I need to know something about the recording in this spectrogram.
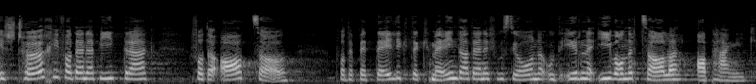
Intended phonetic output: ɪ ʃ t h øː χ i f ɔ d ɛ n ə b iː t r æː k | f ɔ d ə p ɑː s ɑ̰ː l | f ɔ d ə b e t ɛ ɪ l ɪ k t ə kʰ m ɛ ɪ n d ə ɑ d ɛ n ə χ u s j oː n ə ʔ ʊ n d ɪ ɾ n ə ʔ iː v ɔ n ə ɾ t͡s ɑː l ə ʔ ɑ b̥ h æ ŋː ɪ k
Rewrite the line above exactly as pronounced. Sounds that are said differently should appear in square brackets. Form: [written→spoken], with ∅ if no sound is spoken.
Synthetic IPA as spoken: ɪ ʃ t h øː χ i f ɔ d ɛ n ə b iː t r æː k | f ɔ d ə [p→ʔ] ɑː [s→t͡s] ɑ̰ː l | f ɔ d ə b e t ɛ ɪ l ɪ k t ə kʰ m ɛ ɪ n d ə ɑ d ɛ n ə [χ→f] u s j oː n ə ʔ ʊ n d ɪ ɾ n ə ʔ iː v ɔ n ə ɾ t͡s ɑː l ə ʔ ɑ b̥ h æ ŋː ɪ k

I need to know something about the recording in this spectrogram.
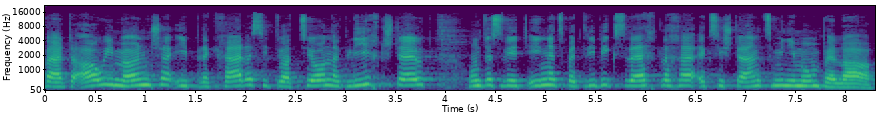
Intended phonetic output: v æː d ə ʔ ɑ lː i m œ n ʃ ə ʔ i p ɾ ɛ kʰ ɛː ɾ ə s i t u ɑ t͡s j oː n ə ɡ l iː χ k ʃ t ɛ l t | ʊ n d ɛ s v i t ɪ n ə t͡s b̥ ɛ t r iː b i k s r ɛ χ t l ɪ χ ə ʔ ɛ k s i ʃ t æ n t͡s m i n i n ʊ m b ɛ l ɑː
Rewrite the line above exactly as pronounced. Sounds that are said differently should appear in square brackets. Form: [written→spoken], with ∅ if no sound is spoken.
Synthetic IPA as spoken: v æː d ə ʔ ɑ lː i m œ n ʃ ə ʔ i p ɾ ɛ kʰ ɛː ɾ ə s i t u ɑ t͡s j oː n ə ɡ l iː χ k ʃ t ɛ l t | ʊ n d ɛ s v [i→ɪ] t ɪ n ə t͡s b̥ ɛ t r iː b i k s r ɛ χ t l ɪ χ ə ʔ ɛ k s i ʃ t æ n t͡s m i n i [n→m] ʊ m b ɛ l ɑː

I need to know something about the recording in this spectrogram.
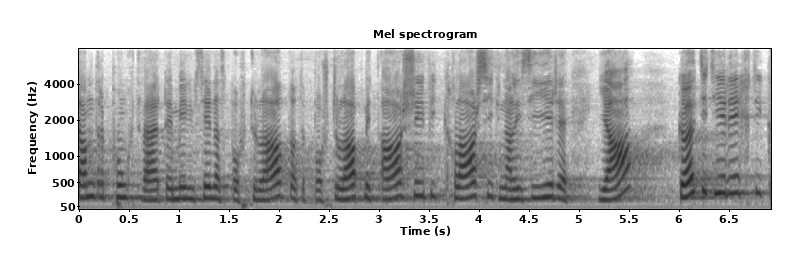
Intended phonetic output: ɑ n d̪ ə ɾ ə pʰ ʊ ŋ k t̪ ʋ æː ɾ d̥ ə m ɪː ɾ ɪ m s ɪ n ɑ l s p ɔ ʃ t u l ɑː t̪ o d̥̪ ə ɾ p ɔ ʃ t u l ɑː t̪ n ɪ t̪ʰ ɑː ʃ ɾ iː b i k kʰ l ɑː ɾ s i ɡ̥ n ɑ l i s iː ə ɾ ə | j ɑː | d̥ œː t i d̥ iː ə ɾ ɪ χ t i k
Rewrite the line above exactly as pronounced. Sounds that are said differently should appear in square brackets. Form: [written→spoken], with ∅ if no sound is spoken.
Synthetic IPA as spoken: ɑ n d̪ ə ɾ ə pʰ ʊ ŋ k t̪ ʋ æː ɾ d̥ ə m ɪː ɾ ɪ m s ɪ n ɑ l s p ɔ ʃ t u l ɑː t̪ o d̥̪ ə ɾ p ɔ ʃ t u l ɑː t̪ [n→m] ɪ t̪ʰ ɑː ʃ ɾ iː b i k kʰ l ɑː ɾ s i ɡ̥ n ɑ l i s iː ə ɾ ə | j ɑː | [d̥→ɡ̥] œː t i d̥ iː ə ɾ ɪ χ t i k

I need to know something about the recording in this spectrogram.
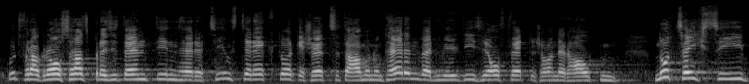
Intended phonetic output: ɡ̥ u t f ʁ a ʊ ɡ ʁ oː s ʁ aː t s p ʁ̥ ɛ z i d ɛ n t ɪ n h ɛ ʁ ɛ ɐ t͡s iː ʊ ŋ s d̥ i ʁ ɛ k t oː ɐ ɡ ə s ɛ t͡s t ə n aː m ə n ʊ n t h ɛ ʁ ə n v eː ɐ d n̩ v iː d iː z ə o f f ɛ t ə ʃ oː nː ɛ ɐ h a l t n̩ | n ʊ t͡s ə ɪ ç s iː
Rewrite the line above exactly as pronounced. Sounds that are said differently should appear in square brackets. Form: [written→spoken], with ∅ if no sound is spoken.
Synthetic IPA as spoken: ɡ̥ [u→uː] t f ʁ a ʊ ɡ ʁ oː s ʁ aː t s p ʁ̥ ɛ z i d ɛ n t ɪ n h ɛ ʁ ɛ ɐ t͡s iː ʊ ŋ s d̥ i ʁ ɛ k t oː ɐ ɡ ə [s→ʃ] ɛ t͡s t ə [n→d] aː m ə n ʊ n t h ɛ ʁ ə n v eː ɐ d n̩ v iː d iː z ə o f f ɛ t ə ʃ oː [nː→n] ɛ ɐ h a l t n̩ | n ʊ t͡s ə ɪ ç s iː

